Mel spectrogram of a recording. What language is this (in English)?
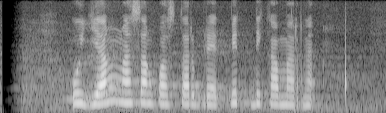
Sundanese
